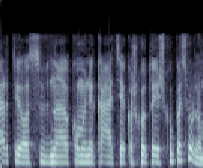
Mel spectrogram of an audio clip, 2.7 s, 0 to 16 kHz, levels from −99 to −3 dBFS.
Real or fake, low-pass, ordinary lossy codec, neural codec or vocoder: real; 7.2 kHz; AAC, 48 kbps; none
